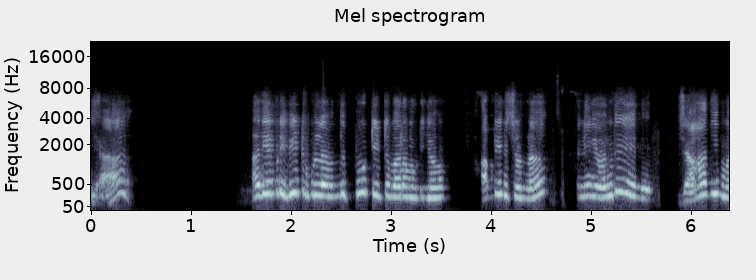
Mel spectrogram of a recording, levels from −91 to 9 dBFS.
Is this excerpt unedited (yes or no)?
yes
